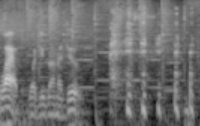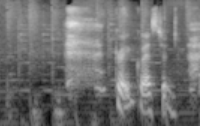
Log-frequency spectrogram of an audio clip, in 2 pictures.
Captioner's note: laughs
